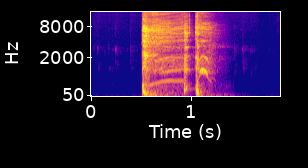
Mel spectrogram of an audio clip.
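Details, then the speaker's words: Adult sick early last week, still coughing up phlegm for a week and a half: brief, harsh, throaty cough, a lingering post-infectious cough. "Yeah, I'm not sick anymore. I was sick early last week, but I have been just still coughing up stuff for a week and a half, which is better than being sick, but not by much."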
